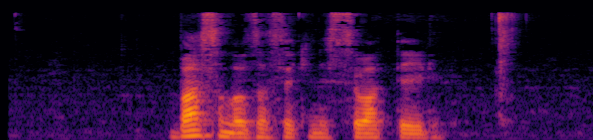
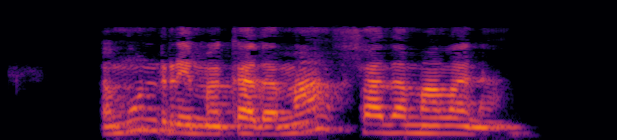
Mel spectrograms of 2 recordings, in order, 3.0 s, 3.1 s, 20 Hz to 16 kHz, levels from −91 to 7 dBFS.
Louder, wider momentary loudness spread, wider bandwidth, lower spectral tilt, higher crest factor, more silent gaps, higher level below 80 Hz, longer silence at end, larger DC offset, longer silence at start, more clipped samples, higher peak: about the same, -24 LUFS vs -25 LUFS; first, 17 LU vs 10 LU; first, 12 kHz vs 8 kHz; first, -5.5 dB/octave vs -4 dB/octave; first, 26 dB vs 20 dB; neither; first, -56 dBFS vs -78 dBFS; about the same, 0.4 s vs 0.5 s; neither; first, 0.85 s vs 0.5 s; neither; first, -2 dBFS vs -6 dBFS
